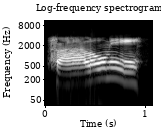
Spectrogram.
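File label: request follow me, swat female; Counter Strike Model Pack; CS:GO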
